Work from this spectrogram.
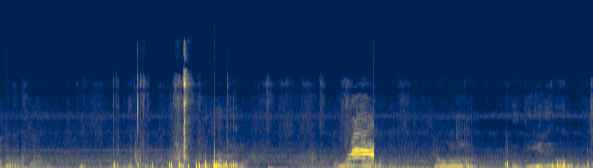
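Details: Pet kitten stuck inside a laundry basket at home, giving a loud rising-falling meow midway, with shorter mews, rustling and knocking of the basket, and a voice in the background.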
